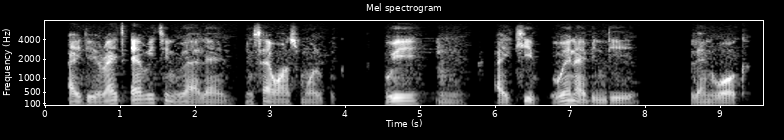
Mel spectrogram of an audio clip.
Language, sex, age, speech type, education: Nigerian Pidgin, male, 30-45, spontaneous, tertiary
